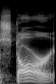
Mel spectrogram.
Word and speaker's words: Starr: And so The star is actually a Northumbrian name. It's S-T-A-R-R, not like up in the sky. And in Middle English, it's pronounced starry, and it means hawk.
